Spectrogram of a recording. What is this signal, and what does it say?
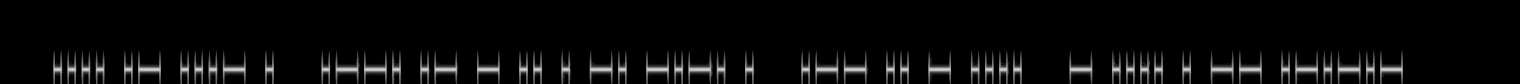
Morse code, heard as a keyed tone, about 17 wpm, 700 Hz. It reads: HAVE PATIENCE WITH THEM.
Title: Sentences from Top 1300 Words 17wpm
